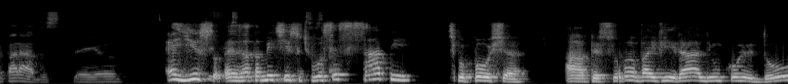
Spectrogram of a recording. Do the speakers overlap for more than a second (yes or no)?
yes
